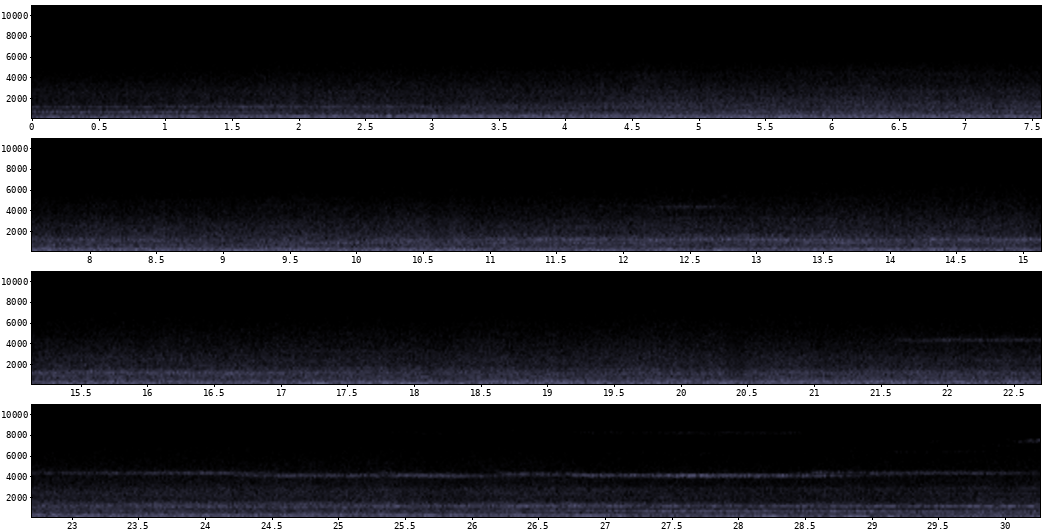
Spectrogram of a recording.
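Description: Santiago Metro train running into a station: a steady running rumble with motor tones that rise in pitch over the first few seconds and fall again over the last several as it slows, and a faint high squeal near the end.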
